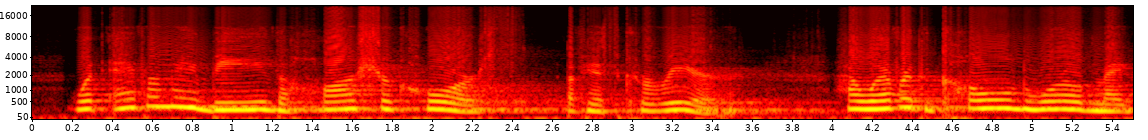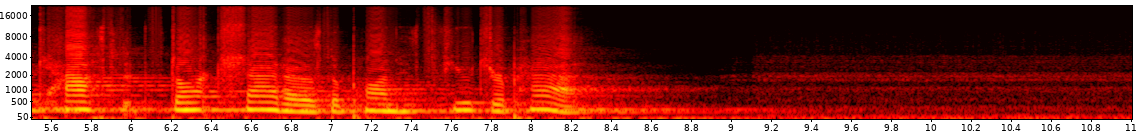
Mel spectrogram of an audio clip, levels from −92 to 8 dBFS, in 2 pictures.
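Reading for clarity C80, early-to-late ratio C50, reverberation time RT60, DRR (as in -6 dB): 14.5 dB, 13.0 dB, 1.9 s, 8.5 dB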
